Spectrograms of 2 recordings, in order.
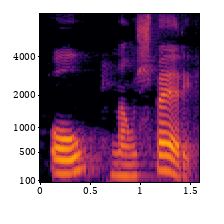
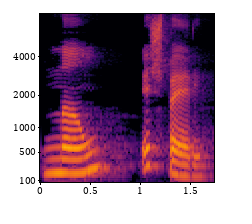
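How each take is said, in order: First: Não espere run together; one smooth phrase with no break after não; no pause. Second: Não, then a clear break before espere; slow read with a stop after Não; pause after não. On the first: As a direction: read straight through, no comma. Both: Shown as a demonstration. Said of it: "Vírgula pode ser uma pausa ou não".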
